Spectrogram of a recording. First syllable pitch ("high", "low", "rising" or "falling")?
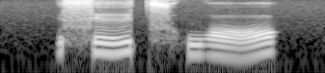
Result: rising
